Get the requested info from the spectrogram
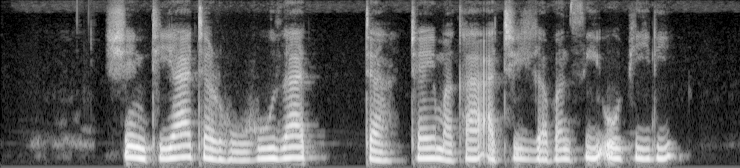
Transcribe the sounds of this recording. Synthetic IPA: ʃɪ˦ntʰɪ˨jaː˦tʰɐ˨rɦuː˨ɦuː˦zaː˦ | tʰa˨tʰa˦jmɐ˨kʰaː˦ʔa̰˨t͡ʃiː˦ɡɐ˨bɐ˦nsiː˦ʔoː˦ɸiː˦diː˦

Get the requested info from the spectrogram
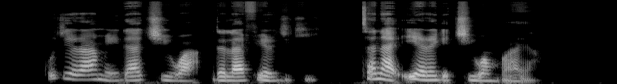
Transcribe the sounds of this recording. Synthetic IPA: kʷʊ˦d͡ʒeː˨ɾaː˦ma˨jdaː˦t͡ʃeː˦waː˦da˨laː˦ɸɪ˦jɐ˨rd͡ʒɪ˨kʲiː˦ | tɐ˦naː˨ʔɪ̰˦ja˨ɽɐ˦ɡʲe˨t͡ʃiː˦wɔ˨mba̰ː˦ja̰ː˦

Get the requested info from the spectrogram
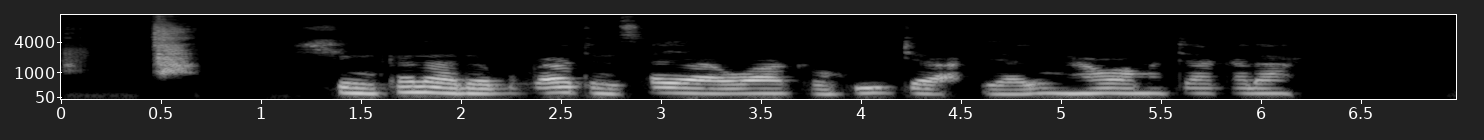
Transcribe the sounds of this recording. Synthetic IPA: ʃɪ˦ŋkɐ˦naː˨da˨bʊ˨kʼaː˦tɪ˨nsʼɐ˦jaː˨waː˦kɐ˨huː˦ta˨jaː˨jɪ˦ŋɦa˦waː˦mɐ˦taː˦kɐ˦laː˦

